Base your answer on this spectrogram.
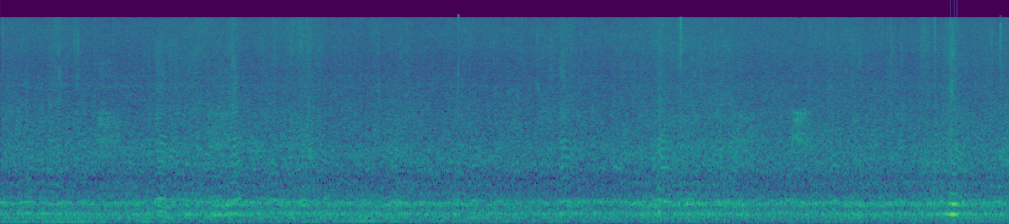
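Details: A bee swarm pouring out of its hive, a dense continuous buzz of many insects with steady low hum and overtone bands, level and unbroken throughout, with a brief louder pass near the end.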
